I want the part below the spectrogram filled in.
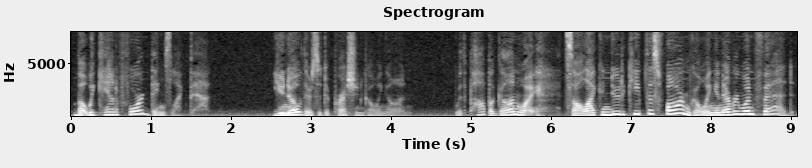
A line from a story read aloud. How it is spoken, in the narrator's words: she sighed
